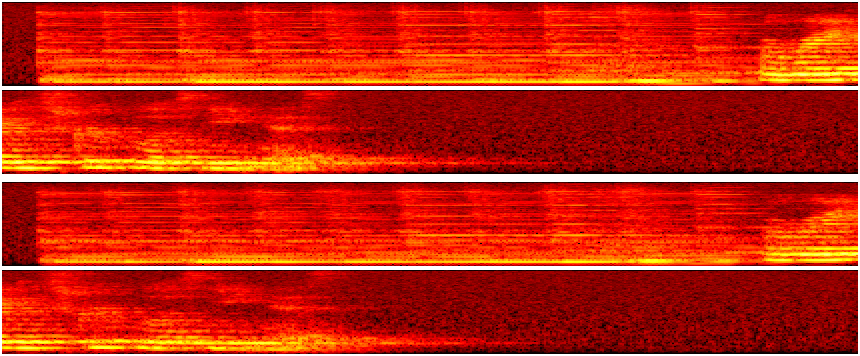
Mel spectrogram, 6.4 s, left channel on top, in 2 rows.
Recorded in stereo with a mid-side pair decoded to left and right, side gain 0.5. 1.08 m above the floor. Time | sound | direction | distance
0.1 | a guitar | 40° left | 7.5 m
2.8 | a woman speaking | 65° left | 3.5 m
